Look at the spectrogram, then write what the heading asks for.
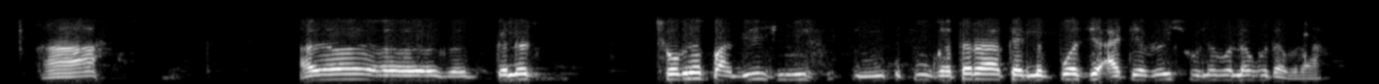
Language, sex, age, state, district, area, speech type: Manipuri, male, 60+, Manipur, Imphal East, rural, conversation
